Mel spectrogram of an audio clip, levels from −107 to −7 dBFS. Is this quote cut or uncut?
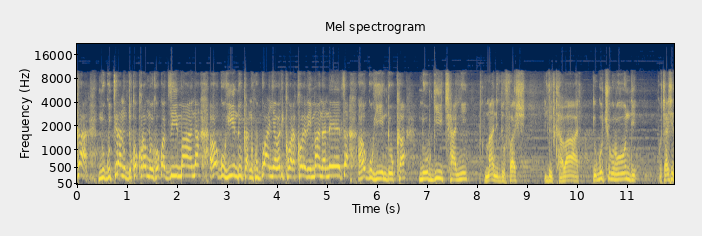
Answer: cut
